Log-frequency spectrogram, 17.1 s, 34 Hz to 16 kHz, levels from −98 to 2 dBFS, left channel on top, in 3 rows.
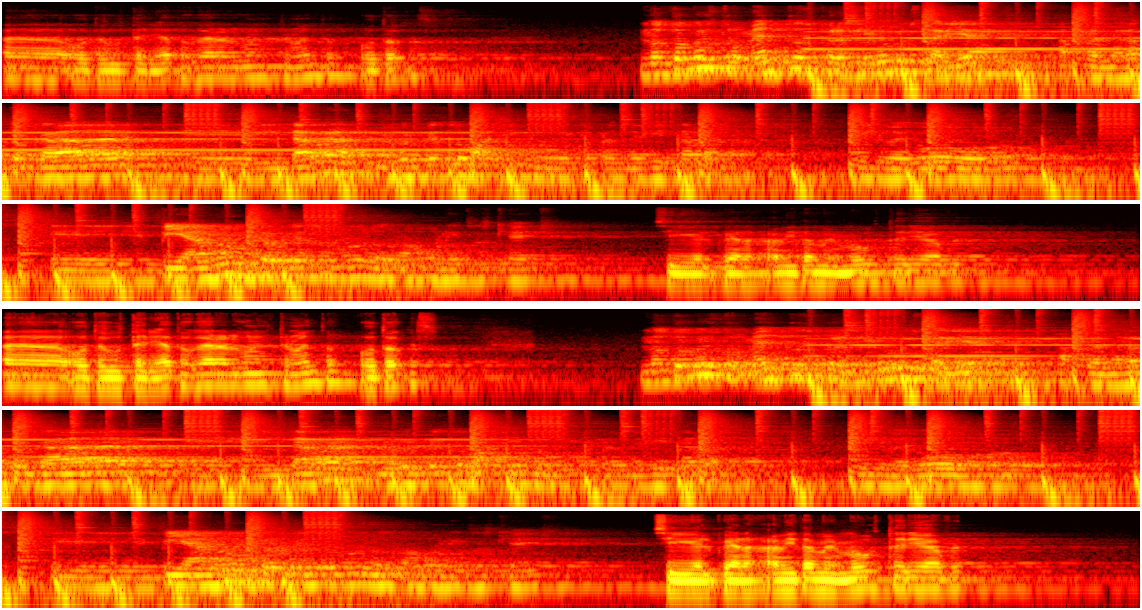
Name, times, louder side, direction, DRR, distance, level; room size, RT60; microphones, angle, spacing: voice 1, 0.0-2.2 14.6-16.2, right 6 dB, 85° right, 14 dB, 0.4 m, -28 dB
voice 2, 3.2-9.4 10.0-10.8 11.6-14.1, left 1 dB, 80° left, 1 dB, 1.9 m, -33 dB
sound 1, 4.0-8.2, left 3 dB, 40° left, 2.3 m, -41 dB
sound 2, 4.0-13.1, right 1 dB, ahead, 0.3 m, -37 dB
21.0 x 7.9 x 7.0 m, 2.3 s
head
